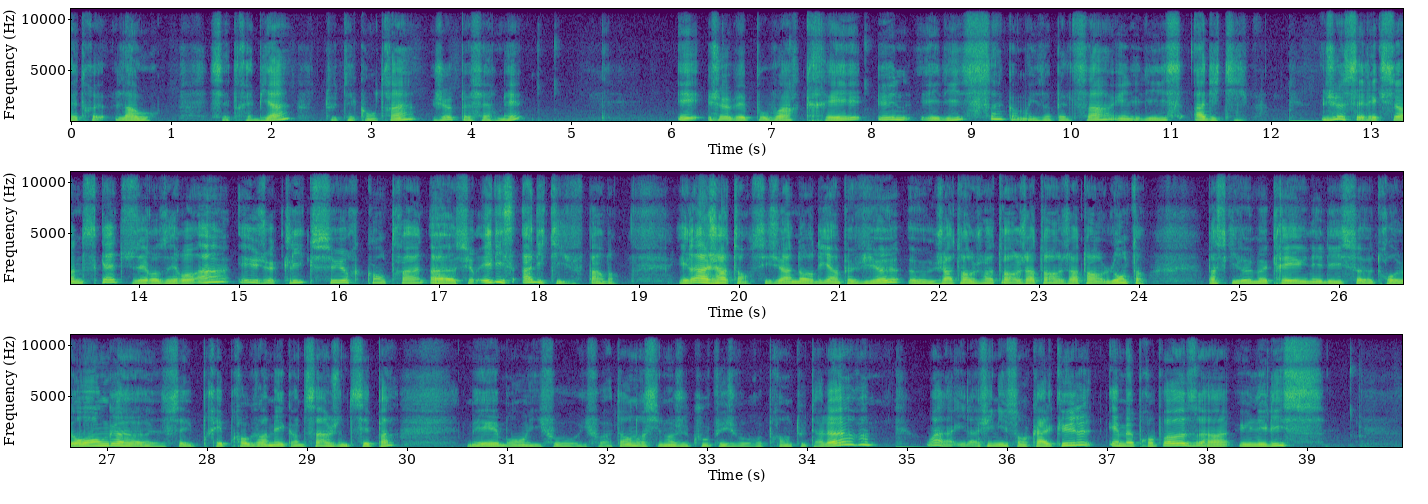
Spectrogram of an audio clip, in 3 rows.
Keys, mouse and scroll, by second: 4.6 click, 5.4 drag, 6.4-7.9 drag, 12.1 click, 17.4 click, 34.8 click, 35.7-37.9 drag, 38.6 click.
